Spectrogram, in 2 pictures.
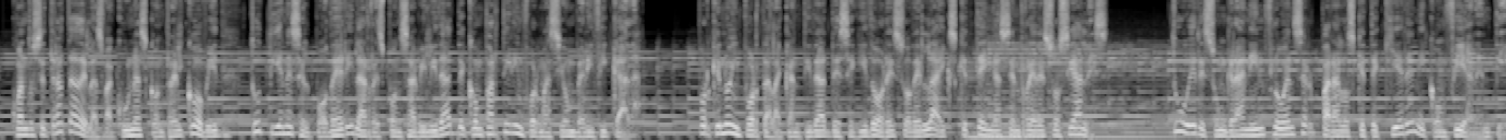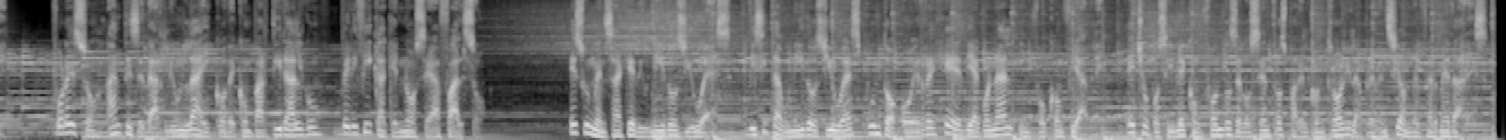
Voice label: radio spa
